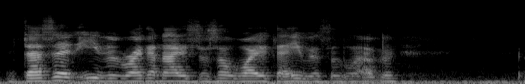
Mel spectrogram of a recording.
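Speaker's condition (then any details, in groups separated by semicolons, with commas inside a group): Multiple sclerosis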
